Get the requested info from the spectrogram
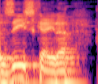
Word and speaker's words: Zscaler: Look, Zscaler, to pronounce it as you corrected me earlier, Zscaler has a wide range of products and services to help deal with encryption and protect businesses.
